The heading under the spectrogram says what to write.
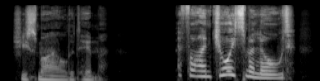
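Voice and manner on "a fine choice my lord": whispering, much higher. Reading a story, a girl answers her lord, whispering back. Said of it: "she whispered back".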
